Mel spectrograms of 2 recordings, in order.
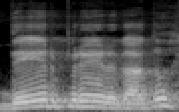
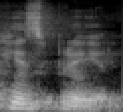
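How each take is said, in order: First: Said in the usual way. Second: His said low and soft as the right answer; correction stressed on his. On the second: Shown as a demonstration. Teacher corrects students, softly stressing his. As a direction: settle on "his" as the quiet correction. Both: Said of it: "his prayer అనమాట".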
